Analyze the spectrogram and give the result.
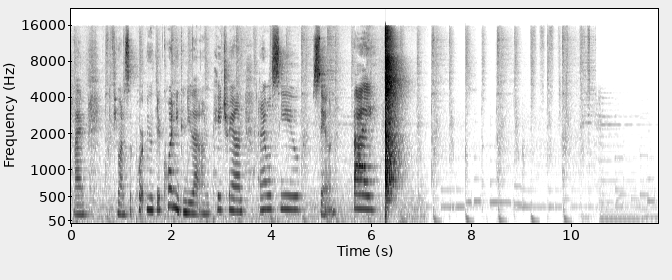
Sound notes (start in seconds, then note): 6.3 clap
